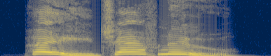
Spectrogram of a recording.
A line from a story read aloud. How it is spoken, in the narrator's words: Curly paused and called out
